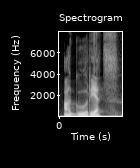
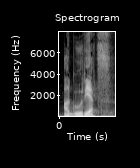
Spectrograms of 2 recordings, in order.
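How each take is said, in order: No difference in how they are said.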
